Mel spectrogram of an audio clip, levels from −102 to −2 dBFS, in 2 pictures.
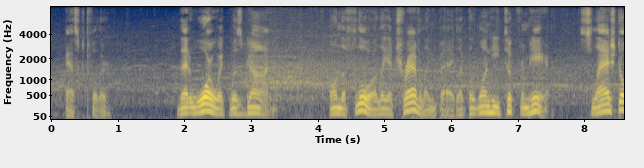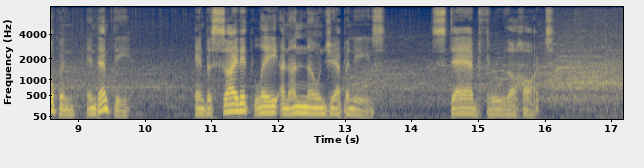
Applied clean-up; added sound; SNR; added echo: none; Crowd; 18 dB; none.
